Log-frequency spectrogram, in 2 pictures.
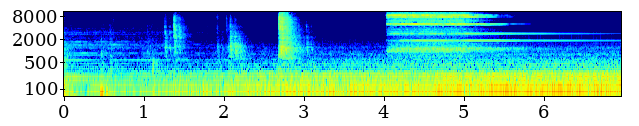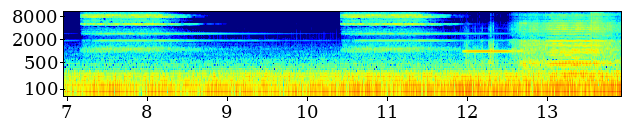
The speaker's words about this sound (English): I'd turn off the TV, maybe get a book and read, doze a little bit, and then the phone rings.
